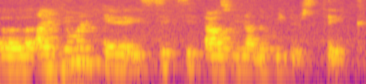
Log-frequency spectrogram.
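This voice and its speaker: The pace is moderate, with ordinary pitch variation. Noticeable background noise runs throughout. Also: woman. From Sicily, Italy. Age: 20s. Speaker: PhD student researcher. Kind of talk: award acceptance presentation. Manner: halting. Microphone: too far from the mic.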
